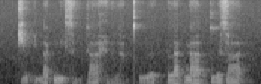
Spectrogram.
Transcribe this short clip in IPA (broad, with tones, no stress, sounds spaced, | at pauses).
t͡ɕ ɨ˧˩ ə̯ k ḭ˧˨ n a˦˥ k̚ ɲ i˧˩ s ə̤˨˩ m k aː˨˦ h ɨ̤˨˩ ə̯ l a̤˨˩ m t̪ʰ u˨˦ ə̯ | l a˦˥ k̚ ŋ aː˦˥ t̚ t̪ u˨˦ ə̯ z a˦˥ k̚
